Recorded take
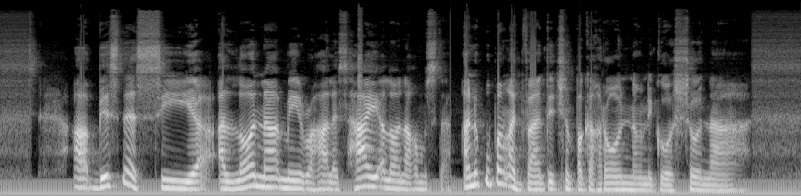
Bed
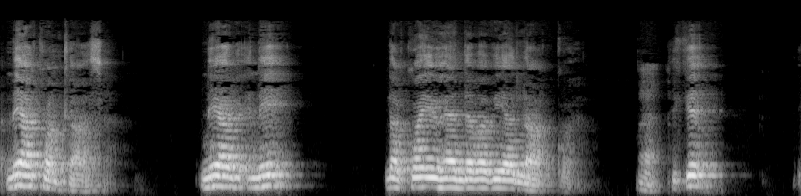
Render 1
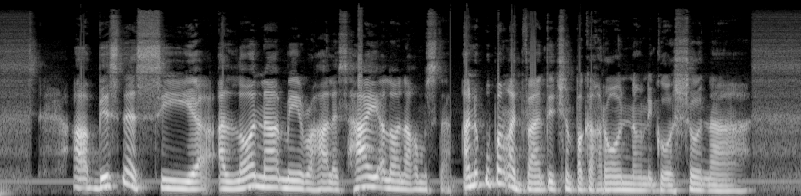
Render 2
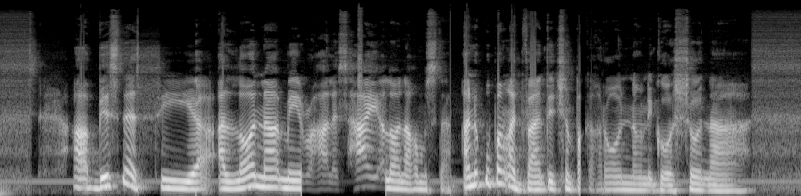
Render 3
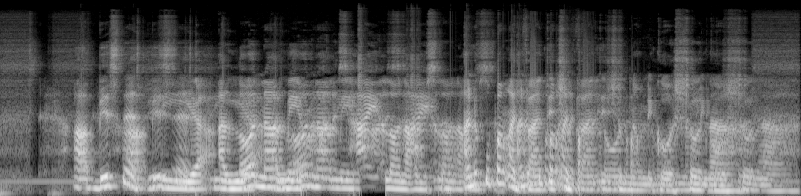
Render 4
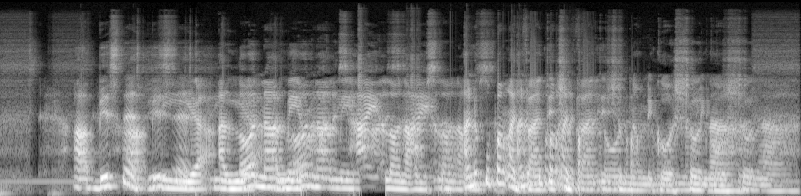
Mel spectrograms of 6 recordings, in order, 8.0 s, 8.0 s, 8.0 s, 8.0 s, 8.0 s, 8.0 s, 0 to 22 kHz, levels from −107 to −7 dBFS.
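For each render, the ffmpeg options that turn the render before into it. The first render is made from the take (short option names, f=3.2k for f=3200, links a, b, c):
-af "bandreject=f=60:t=h:w=6,bandreject=f=120:t=h:w=6,bandreject=f=180:t=h:w=6,bandreject=f=240:t=h:w=6"
-filter_complex "[0:a]asettb=1/sr,asplit=3[a][b][c];[a]atrim=end=1.384[d];[b]atrim=start=1.38:end=1.96,asetpts=PTS-STARTPTS,afade=t=in:d=0.004:c=qsin,afade=t=out:st=0.576:d=0.004:c=qsin,highpass=110,lowpass=2k[e];[c]atrim=start=1.956[f];[d][e]acrossfade=d=0.004:c1=hsin:c2=qsin[g];[g][f]acrossfade=d=0.004:c1=qsin:c2=hsin,asettb=1/sr,asplit=3[h][i][j];[h]atrim=end=3.014[k];[i]atrim=start=3.01:end=3.86,asetpts=PTS-STARTPTS,afade=t=in:d=0.004:c=qsin,afade=t=out:st=0.846:d=0.004:c=qsin,highpass=1.4k[l];[j]atrim=start=3.856[m];[k][l]acrossfade=d=0.004:c1=hsin:c2=qsin[n];[n][m]acrossfade=d=0.004:c1=qsin:c2=hsin,asplit=2[o][p];[o]atrim=end=5.8,asetpts=PTS-STARTPTS,afade=t=out:st=5.796:d=0.004:c=hsin[q];[p]atrim=start=5.8,asetpts=PTS-STARTPTS,afade=t=in:d=0.7[r];[q][r]concat=n=2:v=0:a=1"
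-filter_complex "[0:a]asplit=2[a][b];[b]adelay=20,volume=-11dB[c];[a][c]amix=inputs=2:normalize=0,aecho=1:1:54|479|526|582:0.158|0.188|0.562|0.266"
-af "volume=8dB,alimiter=limit=-3dB:level=0:latency=1"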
